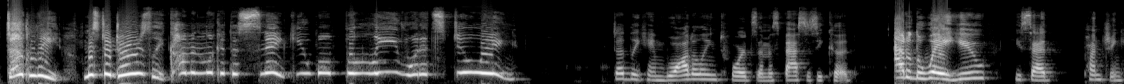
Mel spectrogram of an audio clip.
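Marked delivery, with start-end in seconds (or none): 0.0-5.3 very loud, much higher excited yelling; deafening shout. Acted. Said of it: "a deafening shout behind Harry". 8.9-9.9 louder, higher bark of a bully; rough shove-off. Acted. Dudley shoves Harry aside.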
